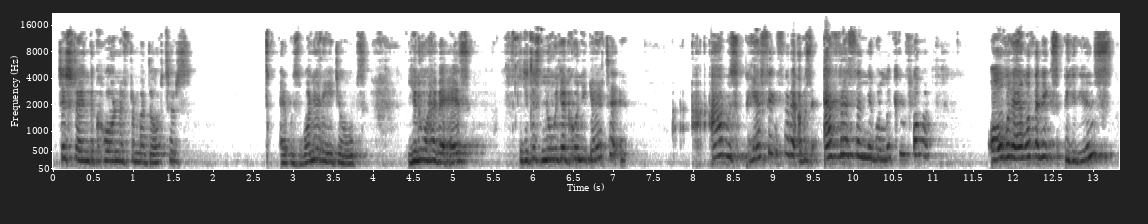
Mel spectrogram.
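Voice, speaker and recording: A woman acts as an indignant grandmother in her mid-sixties with a broad Scottish accent. Her voice sits high. She chats in a colloquial, emphatic way, as if telling her story to an interviewer. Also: darkish tone, poor audio. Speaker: interviewee in a case study.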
